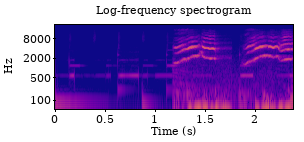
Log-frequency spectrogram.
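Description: Hamster squeaks: two runs of high-pitched squeaks that sweep up and down quickly, the first a little past halfway and the second near the end, over light background music.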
